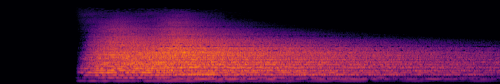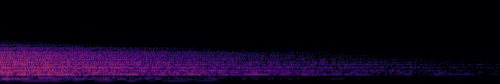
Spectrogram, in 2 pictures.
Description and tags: epic brass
